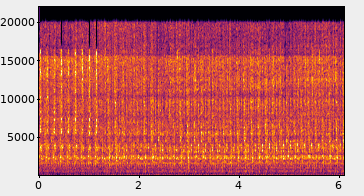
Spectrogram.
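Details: Toyota Hilux D-4D 1KD-FTV diesel at steady idle with a loud, fairly regular rattling knock; disconnecting each injector didn't stop it, only reduced it on cylinder one; owner suspects cracked piston, not confirmed.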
